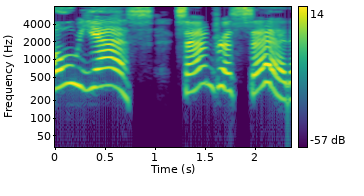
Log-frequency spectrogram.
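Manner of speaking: sudden remembering tone.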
